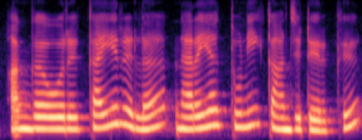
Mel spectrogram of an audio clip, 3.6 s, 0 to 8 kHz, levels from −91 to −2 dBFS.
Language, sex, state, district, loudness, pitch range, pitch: Tamil, female, Tamil Nadu, Nilgiris, -11 LUFS, 250-305 Hz, 265 Hz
